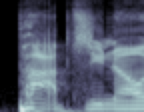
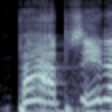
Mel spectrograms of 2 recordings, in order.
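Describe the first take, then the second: First: The voice is very deep and low. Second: The voice is higher and more boyish. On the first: The speaker calls it wrong. "sound like his fucking balls are just dragging across the ground" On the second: The speaker calls it right. "there we go"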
